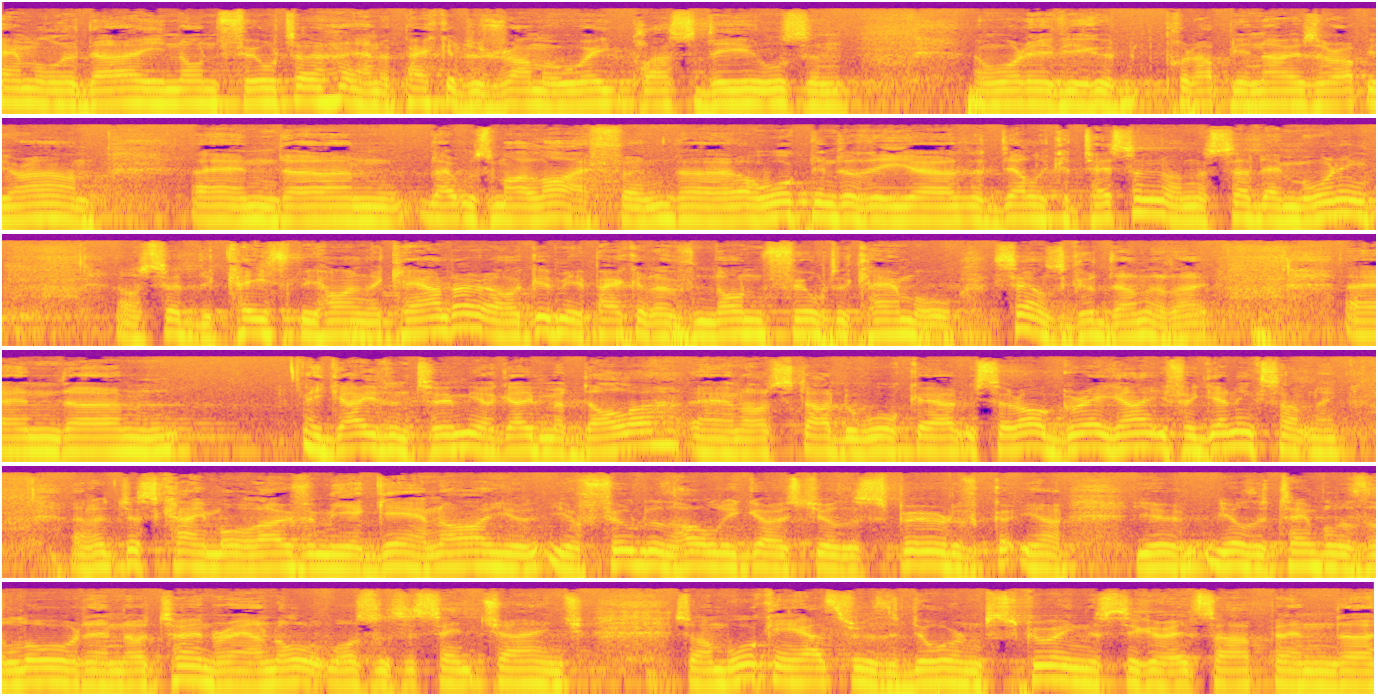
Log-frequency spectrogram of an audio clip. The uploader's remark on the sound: One of the highlighted testimonies from the ACT/NSW Revival Fellowship conference held in Newcastle June-2018.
